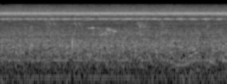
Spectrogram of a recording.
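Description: Steady high-pitched drone of insects calling, two even tones held without a break, with faint voices murmuring underneath.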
